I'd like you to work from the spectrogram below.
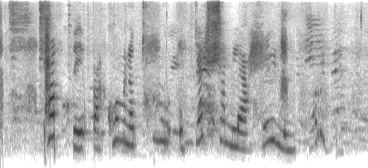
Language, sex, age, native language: Icelandic, female, 13, Icelandic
